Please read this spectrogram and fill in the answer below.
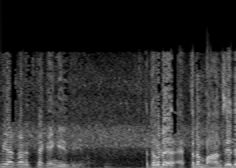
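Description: A man's voice narrating, with a short pause in the middle, over a faint steady hiss.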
